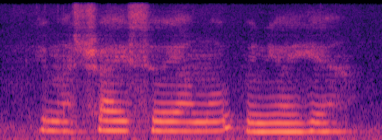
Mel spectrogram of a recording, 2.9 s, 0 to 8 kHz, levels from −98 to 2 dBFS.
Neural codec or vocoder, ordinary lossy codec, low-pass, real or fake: none; none; 7.2 kHz; real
